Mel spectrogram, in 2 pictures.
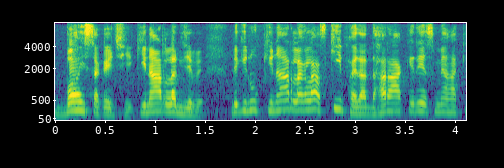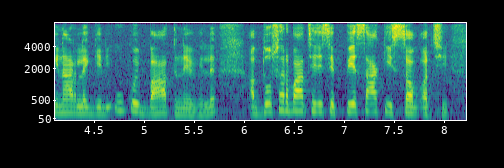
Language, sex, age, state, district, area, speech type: Maithili, male, 45-60, Bihar, Purnia, rural, spontaneous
